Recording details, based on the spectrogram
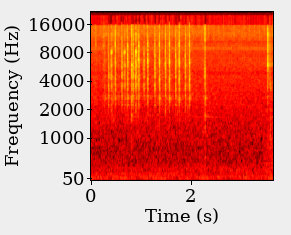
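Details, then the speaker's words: Failed Whirlpool refrigerator start relay, removed, from a fridge that stopped cooling: quick bursts of slight rattling from a loose part inside as it is shaken. This rattle indicates a bad relay. "So another way to tell that the relay is bad is when you shake it, you'll hear a slight rattling on the inside."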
